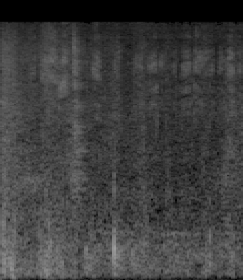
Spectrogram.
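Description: Faint strokes of a marker writing on a whiteboard, with a small click about a second in.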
